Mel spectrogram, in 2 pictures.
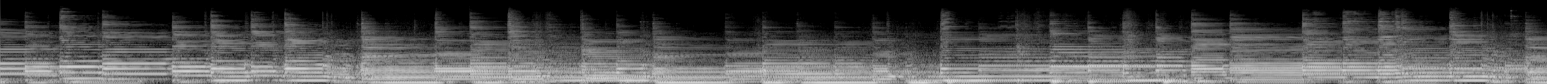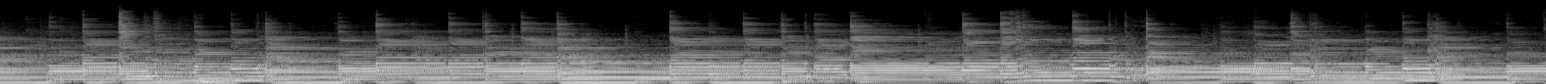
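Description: Acoustic guitar strummed and picked over an upright double bass playing held low notes, live acoustic duo.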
